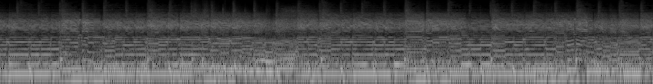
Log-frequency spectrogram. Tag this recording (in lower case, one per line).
music
guitar
strum
electric guitar
acoustic guitar
plucked string instrument
musical instrument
